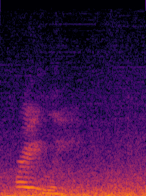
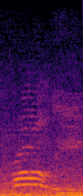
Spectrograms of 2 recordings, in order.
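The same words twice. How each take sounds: First: It is said the way other regions say it. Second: It is said the local New Orleans way. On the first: This is how people elsewhere say it. "Other parts of the country call it a praline" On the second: This is how people here say it. "Here it's a praline because we mispronounce everything"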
